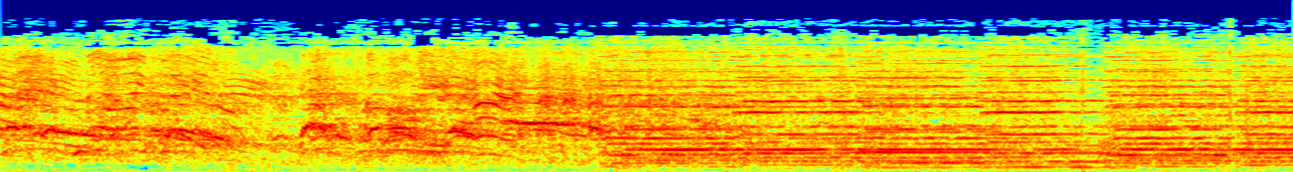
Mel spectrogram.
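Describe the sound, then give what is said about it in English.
A crew of sailors shouts together in a loud roar that lasts the whole stretch, swearing death to Moby Dick, their voices rising midway into a sustained, chant-like collective cry. “I, Ishmael, shouted with the rest, and stronger I shouted because of the dread in my soul.”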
